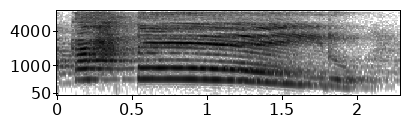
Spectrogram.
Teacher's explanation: Então, a sílaba mais forte aqui, o tei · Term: sílaba tônica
